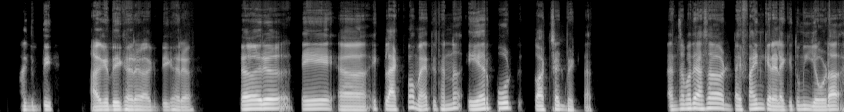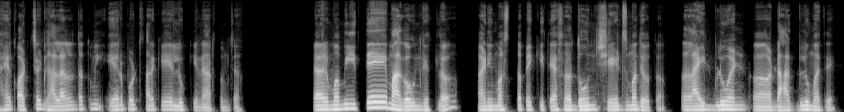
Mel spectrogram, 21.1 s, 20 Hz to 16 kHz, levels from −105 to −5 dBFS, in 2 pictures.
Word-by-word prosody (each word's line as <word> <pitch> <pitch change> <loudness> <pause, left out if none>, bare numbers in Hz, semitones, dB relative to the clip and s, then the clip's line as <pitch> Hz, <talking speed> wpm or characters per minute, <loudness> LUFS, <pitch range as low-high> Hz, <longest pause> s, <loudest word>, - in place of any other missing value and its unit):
अगदी 110 +1 -6 0.6
अगदी 110 +2 +3
खरं, 110 -3 +1
अगदी 100 +1 -7
खरं. 100 -3 -3 0.6
तर 140 +2 +6 0.3
अ, - - -11
ते 130 0 0 0.2
अ, 110 -4 -3 0.3
एक 135 - -7
प्लॅटफॉर्म 120 +6 0
आहे, 120 - +1
तिथंना 130 +6 -2 0.2
एअरपोर्ट 155 +4 +2 0.3
को-ऑर्ड 115 -2 +2
सेट 125 - +2
भेटतात. 100 - -7 0.9
त्यांच्यामध्ये 140 +7 +1
असं 155 +2 +3 0.2
डिफाइन 135 +6 0
केलेलं 110 -6 +2
आहे, - - -2
की 115 - -6
तुम्ही 125 -2 -1
एवढं 110 +3 +3
हे 125 - 0
को-ऑर्ड 115 -1 0
सेट 135 -2 -2
घालाल 110 +2 -1
तुम्ही 140 +2 -7
एअरपोर्ट 125 +4 -3
सारखं 120 +1 -4
लूक 115 0 0
येणार 95 -1 -5
तुमचा. 90 -2 -11 0.9
तर 120 +1 +5
मग 130 - +4
मी 145 +1 +2 0.2
ते 180 +1 +7 0.2
मागवून 110 -2 +4
घेतलं 110 - -2 0.3
आणि 110 +1 +2
मस्तपैकी 120 +1 -4
ते - - -1
असं 110 0 +1
2 115 +1 +4
शेड्समध्ये 115 0 0
होतं, 95 - -7 0.3
लाईट 115 +2 +2
ब्लू 125 +2 +5
आणि 120 0 -1
अ, 105 -1 +1
डार्क 100 0 -1
ब्लूमध्ये. 105 -3 0
115 Hz, 155 wpm, -24 LUFS, 110-130 Hz, 0.9 s, ते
